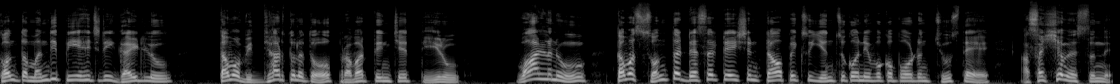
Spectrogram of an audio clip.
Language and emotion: Telugu, disgusted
